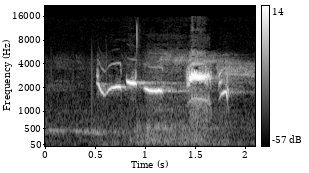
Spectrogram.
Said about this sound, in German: Vor Sonnenuntergang geben die Amseln gerne ein Solo.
